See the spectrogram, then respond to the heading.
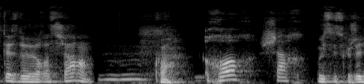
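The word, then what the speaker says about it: Rorschach: faire un petit test de rose char quoi ROR char oui c'est ce que j'ai dit non vous avez dit rose char je veux pas le savoir mais on dit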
